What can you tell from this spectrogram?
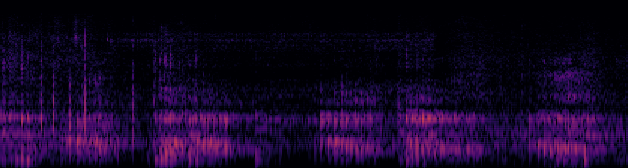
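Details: Fallow deer (Dama dama), filmed in the context of its reproductive strategies, gives rough harmonic groans in four bursts of about a second each, separated by short pauses.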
